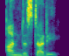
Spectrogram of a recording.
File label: "understudy", Indian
